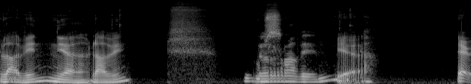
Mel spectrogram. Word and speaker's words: Raven: Let's start off with Raven. Let's play the trailer. His name is pronounced Ravin. Lavin, yeah, Lavin.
